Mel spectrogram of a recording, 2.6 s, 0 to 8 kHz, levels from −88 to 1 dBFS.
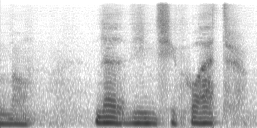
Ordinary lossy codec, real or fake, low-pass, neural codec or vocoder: none; fake; 7.2 kHz; codec, 16 kHz, 0.3 kbps, FocalCodec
